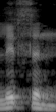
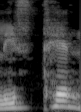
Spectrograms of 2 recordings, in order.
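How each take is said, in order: First: "listen" as li-sn, no t sound; silent T. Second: "listen" said as lis-ten with an audible t; T sounded. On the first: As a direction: say "listen" smoothly, leaving out the t. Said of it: "ตัว T ไม่ออกเสียง". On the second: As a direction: wrongly pronounce the silent t in "listen". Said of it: "เราจะไม่อ่านว่า listen". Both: Shown as a demonstration.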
